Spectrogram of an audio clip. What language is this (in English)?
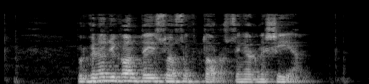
Galician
